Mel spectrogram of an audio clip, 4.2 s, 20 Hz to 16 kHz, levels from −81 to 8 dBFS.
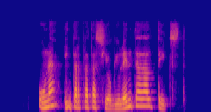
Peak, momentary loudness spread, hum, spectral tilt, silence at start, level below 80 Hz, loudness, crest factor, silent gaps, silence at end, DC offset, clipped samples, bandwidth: -4 dBFS; 14 LU; none; -6.5 dB/octave; 0.8 s; -62 dBFS; -20 LUFS; 18 dB; none; 0.7 s; under 0.1%; under 0.1%; 8 kHz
